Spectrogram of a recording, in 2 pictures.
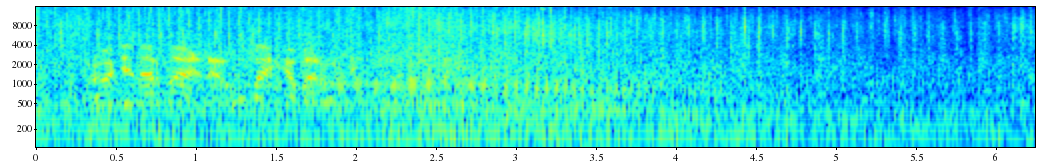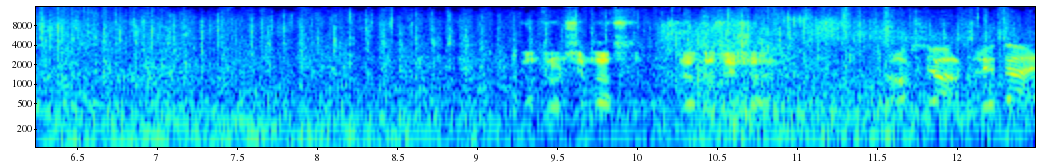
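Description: A propeller plane's engine rumbles steadily.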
